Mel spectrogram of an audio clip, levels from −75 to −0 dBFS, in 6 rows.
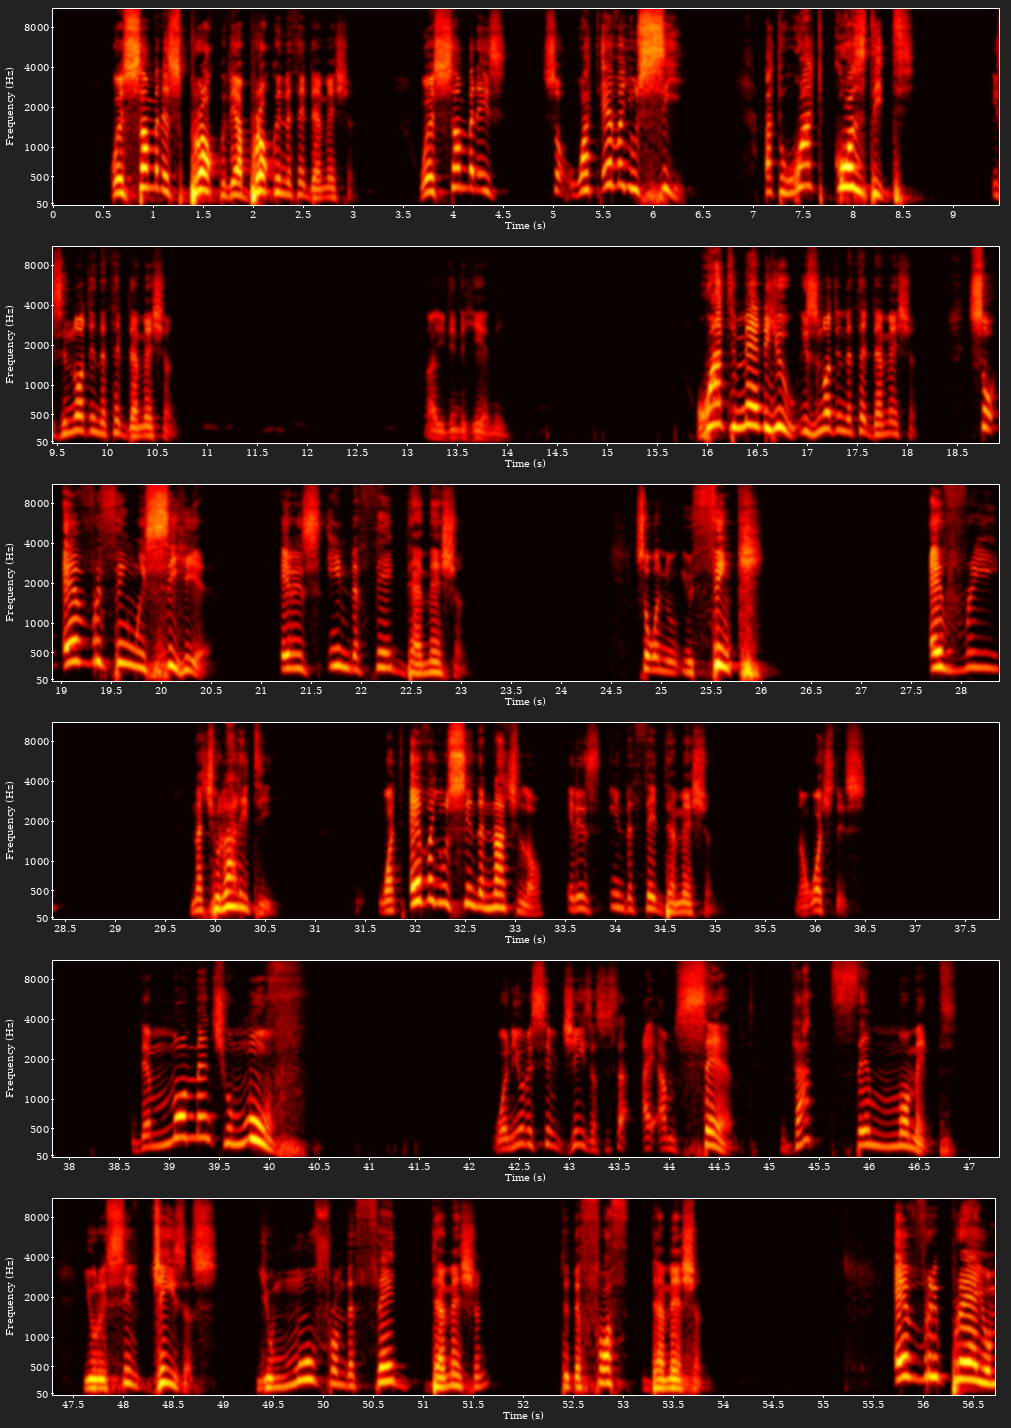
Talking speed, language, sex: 110 wpm, English, male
